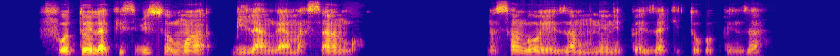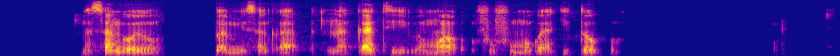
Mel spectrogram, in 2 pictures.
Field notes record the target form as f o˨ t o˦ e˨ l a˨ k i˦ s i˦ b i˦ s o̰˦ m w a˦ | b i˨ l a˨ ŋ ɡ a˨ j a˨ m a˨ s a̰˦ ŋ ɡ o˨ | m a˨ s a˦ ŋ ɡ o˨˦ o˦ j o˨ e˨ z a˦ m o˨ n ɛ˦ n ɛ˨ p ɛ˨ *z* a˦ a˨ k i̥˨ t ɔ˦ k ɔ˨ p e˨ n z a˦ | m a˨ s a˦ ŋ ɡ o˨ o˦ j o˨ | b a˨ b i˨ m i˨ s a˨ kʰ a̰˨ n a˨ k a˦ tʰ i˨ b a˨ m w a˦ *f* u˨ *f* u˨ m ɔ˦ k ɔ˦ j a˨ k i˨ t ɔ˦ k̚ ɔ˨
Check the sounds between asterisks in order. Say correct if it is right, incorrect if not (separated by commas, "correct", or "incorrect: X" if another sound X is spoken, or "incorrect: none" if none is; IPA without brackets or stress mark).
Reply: correct, correct, correct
